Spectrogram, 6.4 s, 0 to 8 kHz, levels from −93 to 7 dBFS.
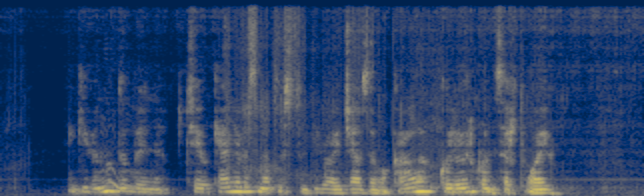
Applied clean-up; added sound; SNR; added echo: neural separator model SepFormer DNS4.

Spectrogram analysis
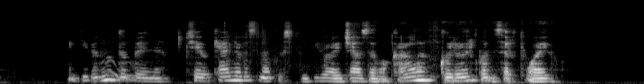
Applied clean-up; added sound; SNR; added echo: neural mask model DeepFilterNet 3.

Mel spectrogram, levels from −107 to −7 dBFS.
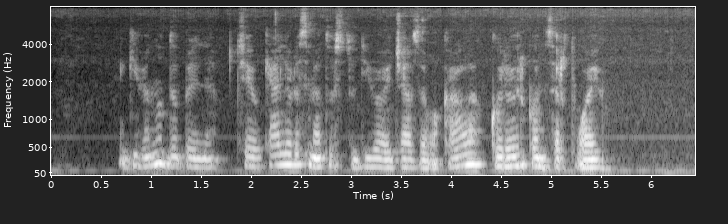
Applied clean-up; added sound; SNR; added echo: none; none; none; none.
